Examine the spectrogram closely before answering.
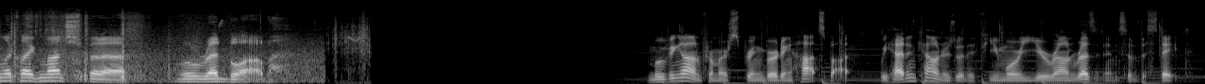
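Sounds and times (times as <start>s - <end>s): faint outdoor background noise: 0.0s - 3.3s.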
